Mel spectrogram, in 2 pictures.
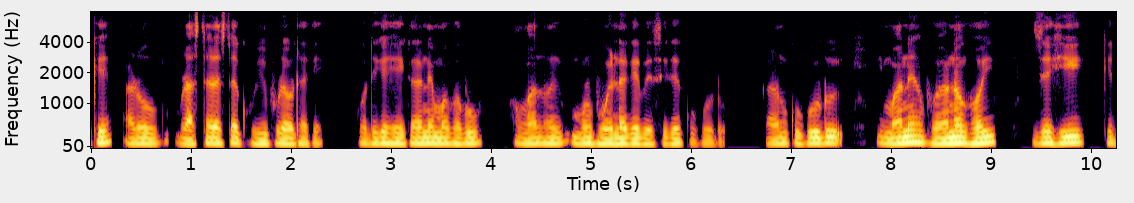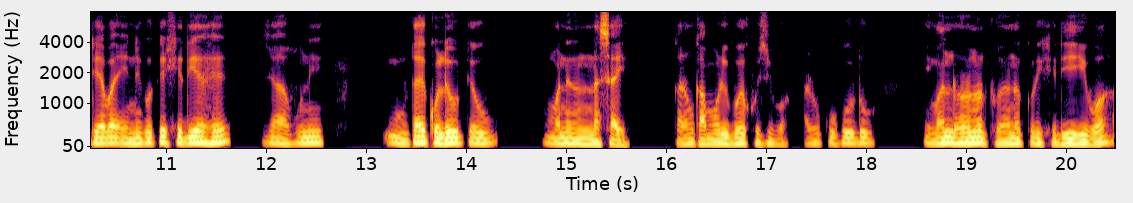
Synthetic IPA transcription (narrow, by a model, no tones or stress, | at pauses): kɛaɹuɹastaɹastaɡʱuɹipʰuɹaʊtʰakɛ | ɡ̥otikɛxejkaɹɔnɛmɔjbʱabu | xɔŋalɦɔjmʊɹbʱojlaɡɛbesikɔjkukuɹtʊ | kaɹɔnkukuɹt̬u | imanɛbʱɔjɔnɔkɦɔj | zɛɦiketijabaenik̬ɔakɛxʰedijaɦɛ | zɛapuni | mutajkoleʊteʊ | manɛnasaj | kaɹɔnkamɔɹibɔjkʰuzibɔaɹukukuɹt̬u | imandʱɔɹɔnɔt̚bʱɔjɔnɔk̚kːoɹikʰedieɦiβɔ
